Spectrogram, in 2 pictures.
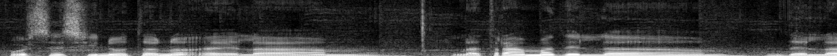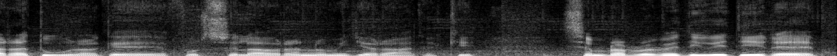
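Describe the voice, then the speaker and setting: A man's voice: mid-range voice, measured pace, darkish tone, soft background music. A man chatting casually as he hosts a live stream of a farming game. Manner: courteous, effusive greetings to viewers. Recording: clear vehicle engine noise behind voice.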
